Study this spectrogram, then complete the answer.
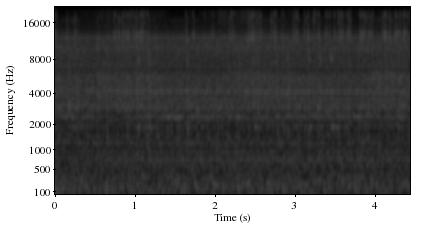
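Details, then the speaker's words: Japanese-clone 1.0 amp "Midwest" vintage vibrating-shuttle sewing machine winding a bobbin after servicing. Soft, steady whir with an even hum and no knock or rattle; whisper quiet. Normal running. "just listen to this machine run. It is so ridiculously whisper quiet now."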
